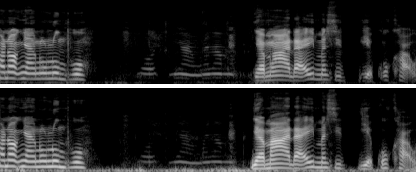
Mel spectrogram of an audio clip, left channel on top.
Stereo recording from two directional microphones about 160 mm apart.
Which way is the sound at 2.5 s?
50° right (ahead or behind).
